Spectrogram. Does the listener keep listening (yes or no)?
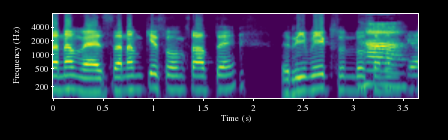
yes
